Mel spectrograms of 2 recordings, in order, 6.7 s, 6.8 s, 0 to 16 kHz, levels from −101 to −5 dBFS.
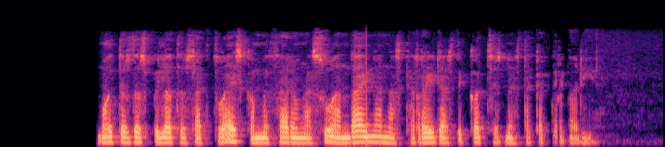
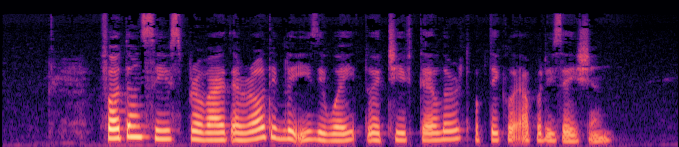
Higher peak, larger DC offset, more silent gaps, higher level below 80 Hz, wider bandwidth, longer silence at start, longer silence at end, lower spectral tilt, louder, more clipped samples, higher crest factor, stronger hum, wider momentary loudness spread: about the same, -4 dBFS vs -4 dBFS; neither; neither; about the same, -58 dBFS vs -60 dBFS; second, 7.2 kHz vs 11.5 kHz; about the same, 1 s vs 1.05 s; about the same, 0.65 s vs 0.7 s; about the same, -7.5 dB/octave vs -7.5 dB/octave; about the same, -21 LUFS vs -22 LUFS; neither; about the same, 18 dB vs 20 dB; neither; about the same, 12 LU vs 12 LU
